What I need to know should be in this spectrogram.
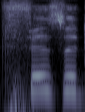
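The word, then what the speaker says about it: Fiza: I'm at Fizza Dasani on all platforms, Instagram, Twitter, Clubhouse.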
